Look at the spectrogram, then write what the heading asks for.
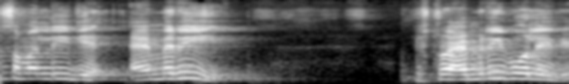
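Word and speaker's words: emery: इसके अलावा क्वार्ट्स के पत्थर, कैल्शियम कार्बोनेट, कोरंडम, एमरी, इसका प्रोनाउंसिएशन समझ लीजिए एमरी, इसको एमरी बोलेंगे।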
